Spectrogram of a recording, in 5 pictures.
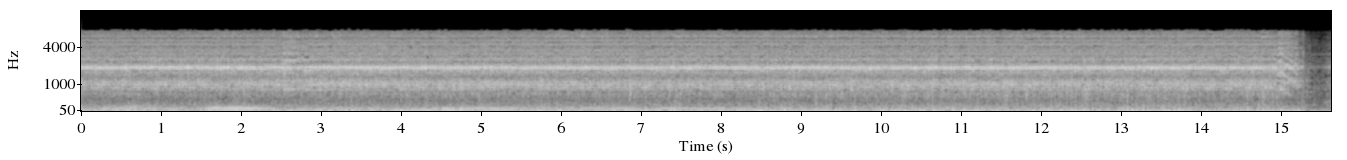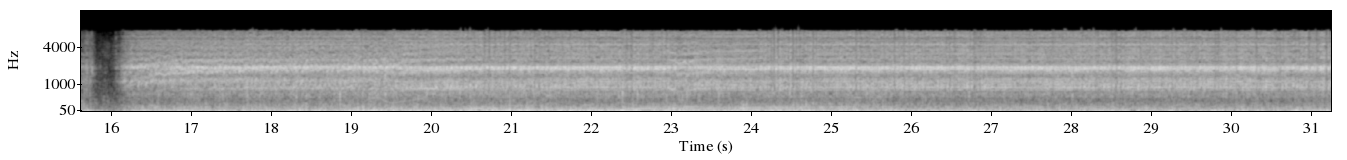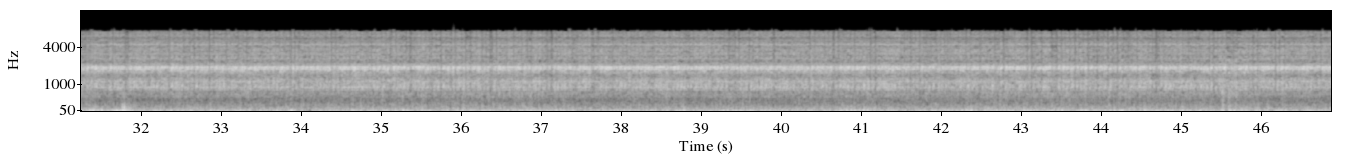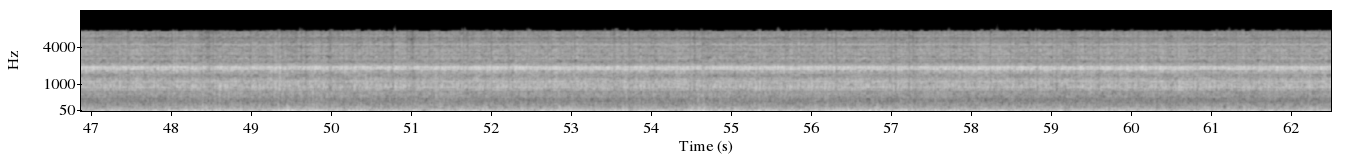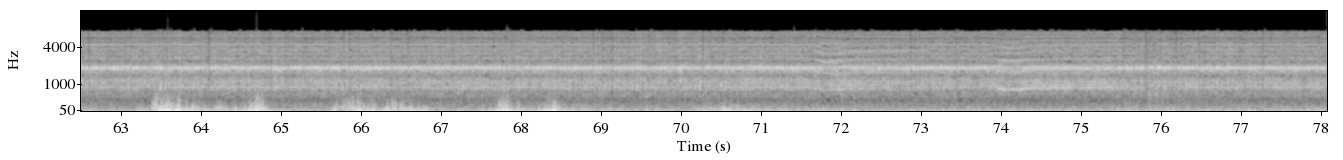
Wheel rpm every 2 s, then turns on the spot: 240, 230, 230, 230, 230, 230, 230, 140, 140, 200, 230, 230, 230, 230, 230, 230, 240, 230, 240, 230, 230, 230, 230, 230, 230, 230, 230, 230, 230, 230, 230, 230, 230, 230, 230, 230, 230, 230, 230.
none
